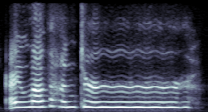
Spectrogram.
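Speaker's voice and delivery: high, slow doting coo. Real, not acted. Owner gushing over her dog Hunter, high slow coo.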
